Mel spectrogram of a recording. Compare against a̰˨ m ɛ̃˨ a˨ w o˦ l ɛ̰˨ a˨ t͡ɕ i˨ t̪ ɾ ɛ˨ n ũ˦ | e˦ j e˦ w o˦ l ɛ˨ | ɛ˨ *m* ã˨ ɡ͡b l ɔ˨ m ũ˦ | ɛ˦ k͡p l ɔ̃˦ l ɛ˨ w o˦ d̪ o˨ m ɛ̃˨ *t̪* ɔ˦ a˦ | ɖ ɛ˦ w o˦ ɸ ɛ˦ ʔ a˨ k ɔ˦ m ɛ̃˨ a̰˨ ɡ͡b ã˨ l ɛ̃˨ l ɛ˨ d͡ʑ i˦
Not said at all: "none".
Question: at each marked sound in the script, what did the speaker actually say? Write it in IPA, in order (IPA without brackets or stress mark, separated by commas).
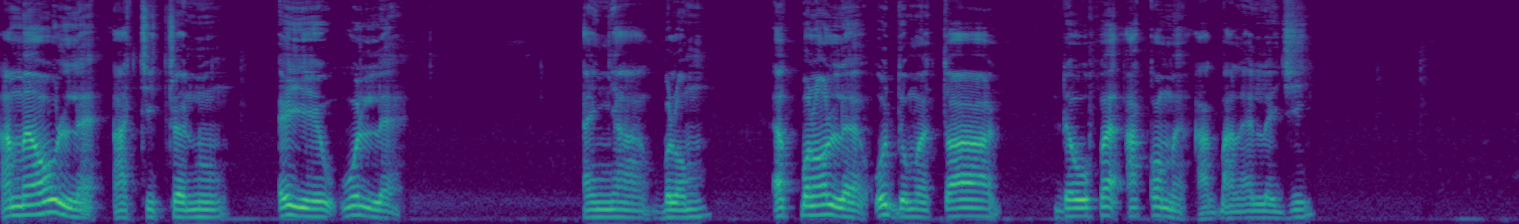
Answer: ɲ, t̪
